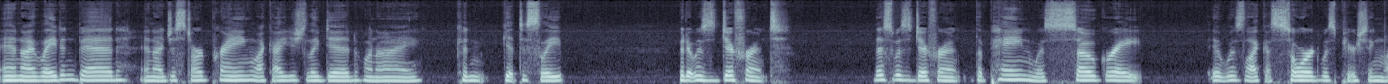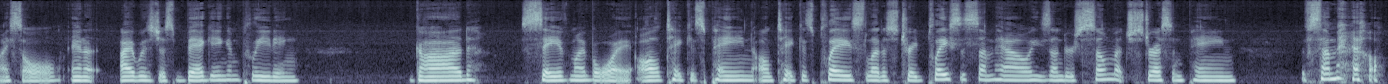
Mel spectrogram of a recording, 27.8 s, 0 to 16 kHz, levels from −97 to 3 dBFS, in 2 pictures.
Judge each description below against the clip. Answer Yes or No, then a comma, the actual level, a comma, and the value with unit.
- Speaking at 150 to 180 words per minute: Yes, average, 160 wpm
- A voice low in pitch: No, medium, 180 Hz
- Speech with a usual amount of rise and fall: No, narrow, 1.7 semitones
